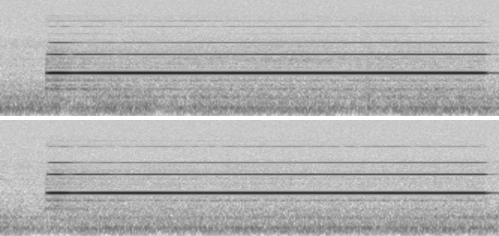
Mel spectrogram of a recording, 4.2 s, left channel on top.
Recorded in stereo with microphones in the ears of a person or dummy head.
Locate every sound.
0.4 s a flute: 10° left (ahead or behind), 1.3 m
